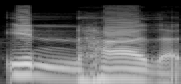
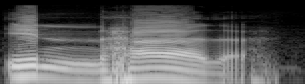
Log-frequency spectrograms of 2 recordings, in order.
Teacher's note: Tidak ada penahanan in ya, tapi dia jelas saja. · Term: izhar halqi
